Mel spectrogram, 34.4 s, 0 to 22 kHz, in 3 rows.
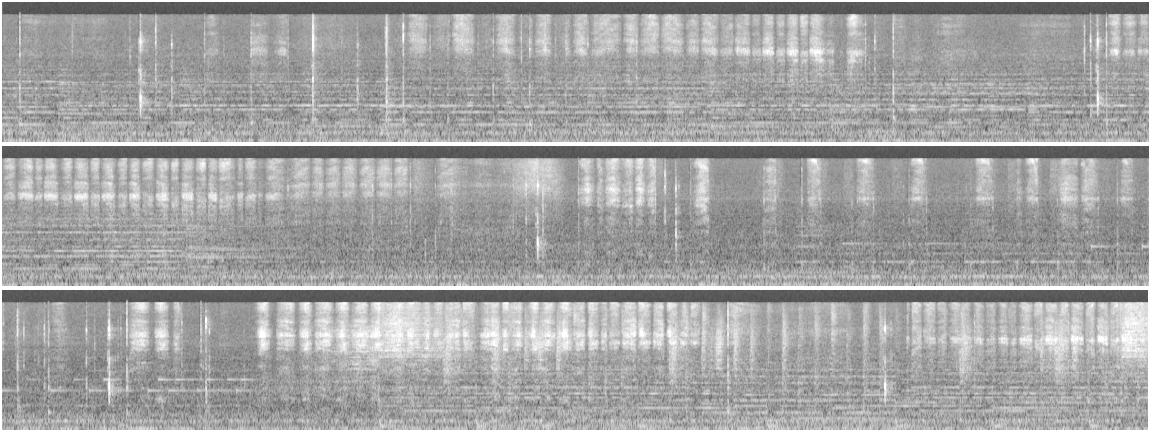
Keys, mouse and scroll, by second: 0.3 middle click, 2.1 shift+click, 2.6 shift+click, 4.1 click, 4.6 click, 5.0 click, 5.4 click, 5.8 click, 9.0 alt+middle click, 11.2 click, 15.9 middle click, 17.3 click, 18.5 shift+click, 19.6 click, 20.1 click, 20.3 shift+click, 20.6 shift+click, 21.3 shift+click, 22.1 shift+click, 22.7 click, 23.5 middle click, 24.3 ctrl+click, 25.5 ctrl+click, 30.3 middle click, 32.1 click.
